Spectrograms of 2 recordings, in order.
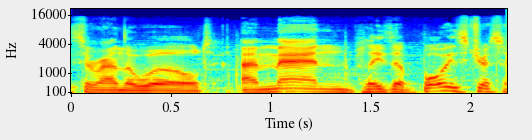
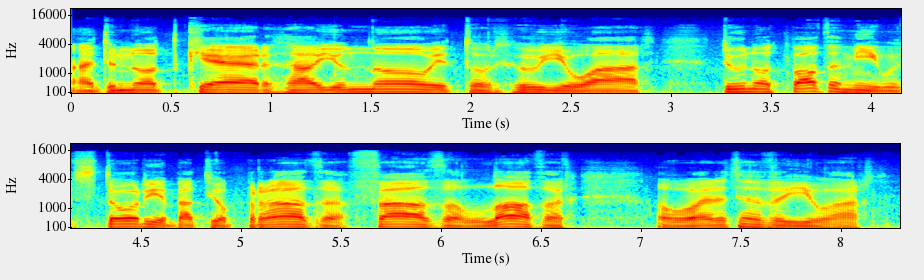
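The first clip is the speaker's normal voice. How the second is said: steady, emotionless character voice; 3 semitones lower than usual. Narrator voicing Diabolito as you take a seat: Diabolito's steady emotionless voice. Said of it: "Diabolito speaks in a steady and emotionless voice".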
